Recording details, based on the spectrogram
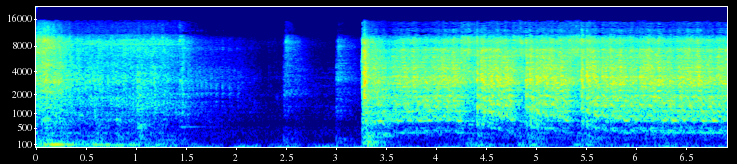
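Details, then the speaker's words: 1969 Mercury Cougar Sport Special, 351ci Windsor 2V V8, sat about 20 years: starter cranks unevenly with no firing; fuel present in pump inlet hose, pump suspected, later found blocked gas tank pickup starving the engine of fuel. "hold that uh and dude it was just like one little squirt i wonder if our fuel pump is either sure it's oh that's convenient here's the fuel line right here there's fuel in here"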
